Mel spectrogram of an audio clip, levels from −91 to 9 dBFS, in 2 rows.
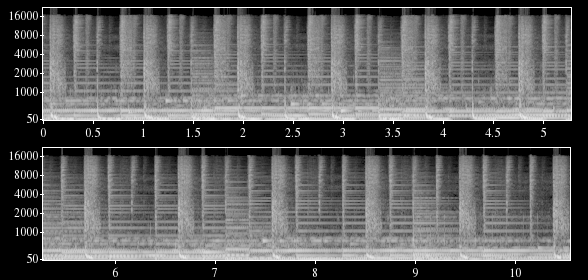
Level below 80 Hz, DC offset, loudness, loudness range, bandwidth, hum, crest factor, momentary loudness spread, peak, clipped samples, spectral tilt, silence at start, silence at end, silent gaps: -12 dBFS; under 0.1%; -9 LUFS; 2 LU; 17.5 kHz; none; 8 dB; 4 LU; 0 dBFS; 0.6%; -4.5 dB/octave; 0 s; 0 s; none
